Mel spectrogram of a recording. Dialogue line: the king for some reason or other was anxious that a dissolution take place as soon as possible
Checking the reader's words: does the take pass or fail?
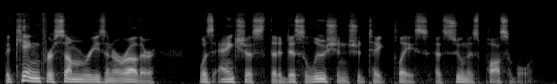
fail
